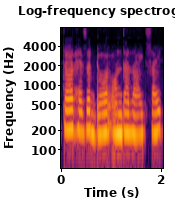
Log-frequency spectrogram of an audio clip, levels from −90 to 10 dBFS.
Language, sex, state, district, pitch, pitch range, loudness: English, female, Arunachal Pradesh, Lower Dibang Valley, 185 Hz, 180-200 Hz, -15 LUFS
